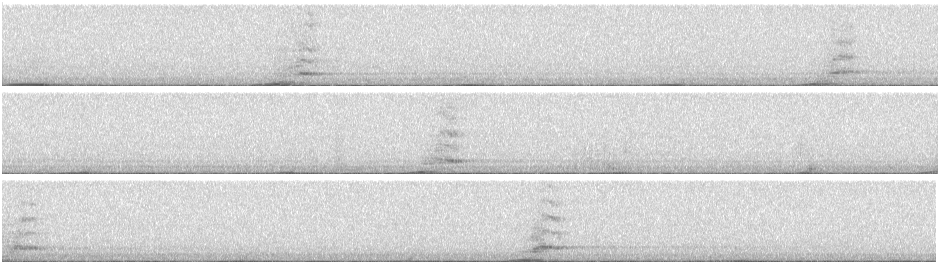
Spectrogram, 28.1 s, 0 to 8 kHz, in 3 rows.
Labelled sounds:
2.9	3.3	humpback whale, 0.99 to 2.7 kHz
8.3	8.7	humpback whale, 1.2 to 3.1 kHz
13.6	14.1	humpback whale, 1.1 to 4.2 kHz
18.7	19.2	humpback whale, 1.2 to 3.0 kHz
23.9	24.5	humpback whale, 0.96 to 4.5 kHz

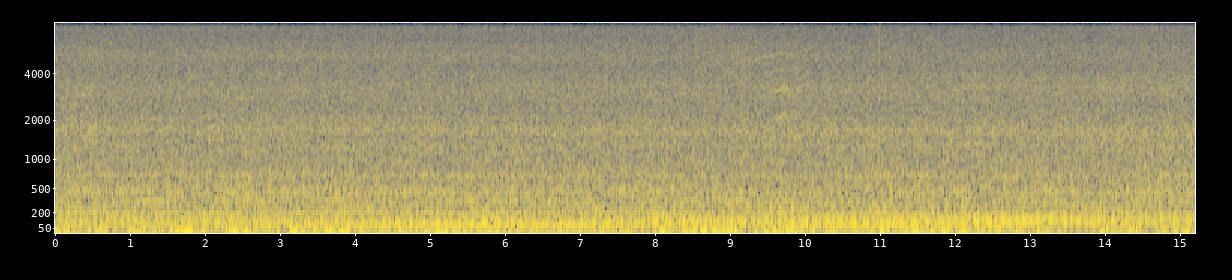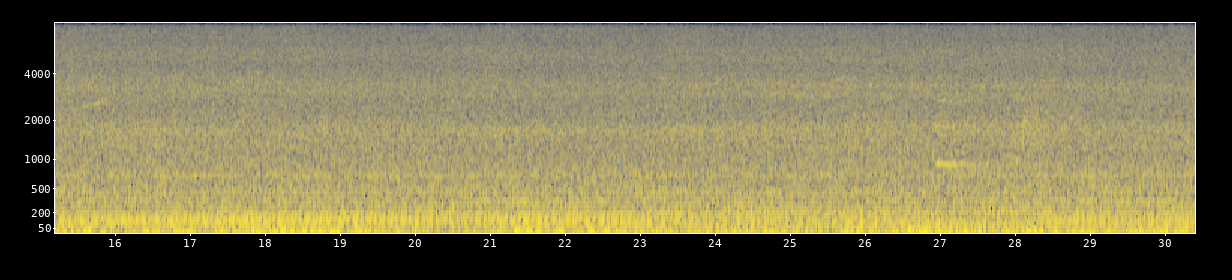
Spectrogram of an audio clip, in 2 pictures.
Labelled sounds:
9.4	9.9	killer whale, southern resident, 2.0 to 5.3 kHz
26.8	27.4	killer whale, southern resident, 0.85 to 2.8 kHz

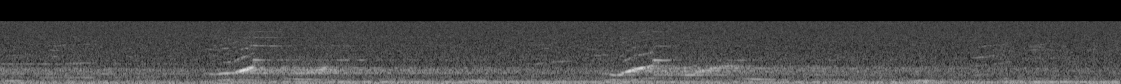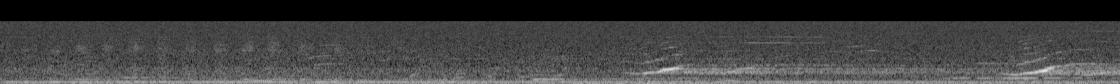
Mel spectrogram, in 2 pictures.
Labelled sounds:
2.2	2.8	humpback whale, 0.99 to 3.6 kHz
6.3	7.4	humpback whale, 0.80 to 0.99 kHz
9.7	10.0	humpback whale, 1.3 to 1.5 kHz
14.3	14.5	humpback whale, 1.2 to 1.5 kHz
17.6	19.2	humpback whale, 0.80 to 3.6 kHz
21.0	22.3	humpback whale, 0.80 to 2.0 kHz

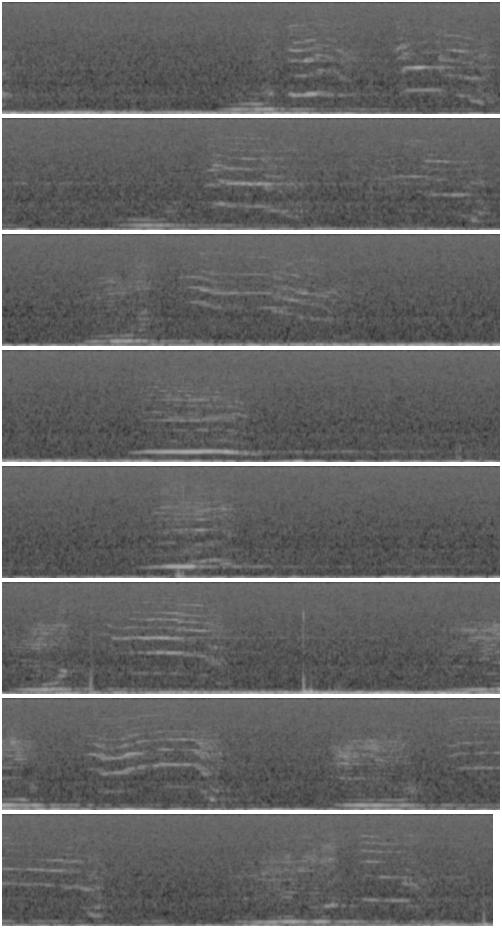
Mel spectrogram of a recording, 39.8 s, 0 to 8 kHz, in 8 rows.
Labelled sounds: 2.8	3.5	humpback whale, 0.90 to 2.9 kHz
4.0	4.8	humpback whale, 0.86 to 1.4 kHz
7.0	7.7	humpback whale, 1.1 to 2.7 kHz
8.7	9.7	humpback whale, 0.90 to 2.5 kHz
11.7	13.3	humpback whale, 0.83 to 2.9 kHz
16.5	17.2	humpback whale, 1.1 to 2.1 kHz
21.8	22.2	humpback whale, 2.2 to 2.5 kHz
25.1	25.6	humpback whale, 1.3 to 2.5 kHz
25.9	27.2	humpback whale, 0.80 to 4.4 kHz
29.4	30.1	humpback whale, 1.6 to 2.5 kHz
30.7	32.0	humpback whale, 0.90 to 5.0 kHz
33.3	33.7	humpback whale, 1.8 to 2.6 kHz
34.3	36.1	humpback whale, 0.93 to 4.7 kHz
38.4	39.1	humpback whale, 0.99 to 3.7 kHz

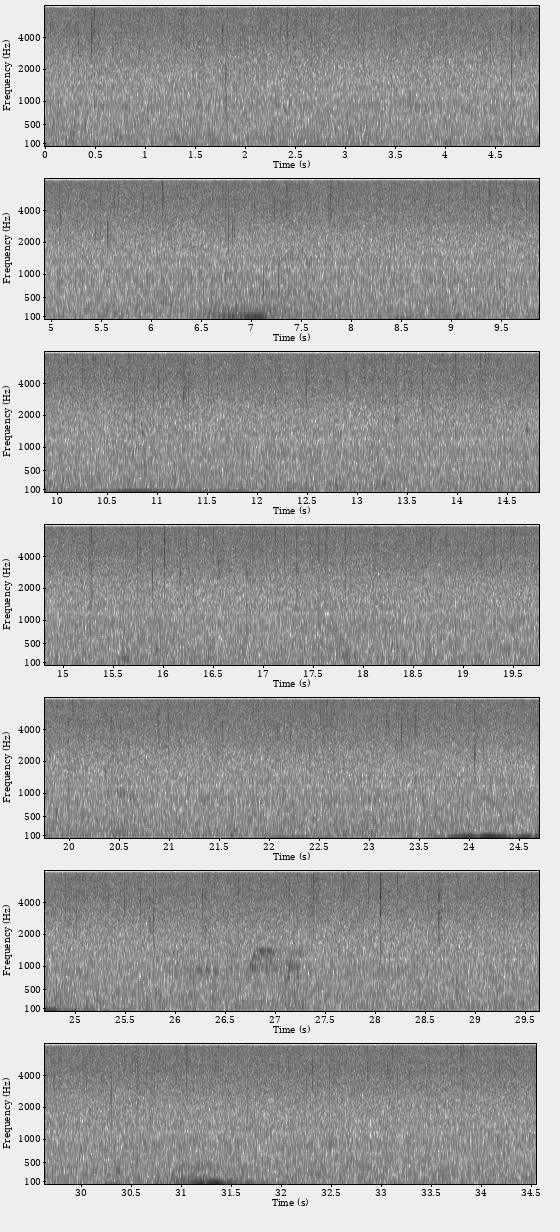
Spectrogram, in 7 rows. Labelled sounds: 26.7	27.0	humpback whale, 0.94 to 1.5 kHz

